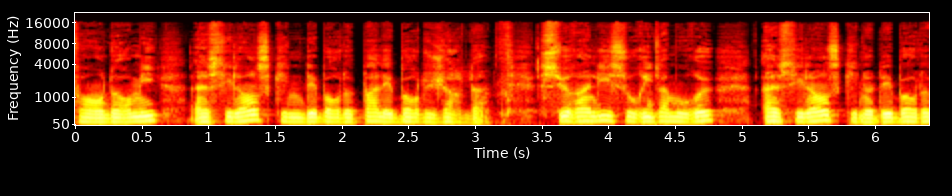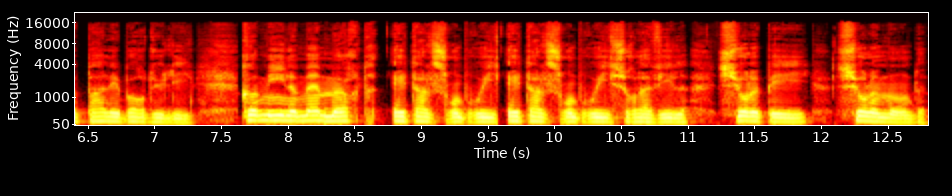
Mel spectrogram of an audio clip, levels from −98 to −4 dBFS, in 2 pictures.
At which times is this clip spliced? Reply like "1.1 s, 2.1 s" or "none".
4.4 s, 7.6 s, 8.3 s, 9.6 s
